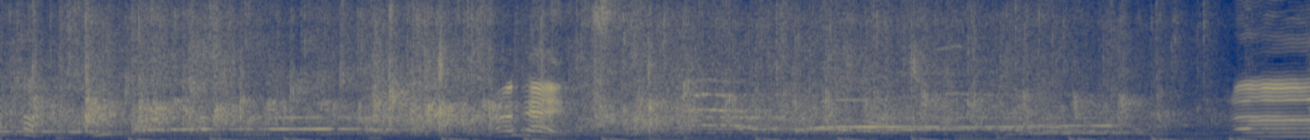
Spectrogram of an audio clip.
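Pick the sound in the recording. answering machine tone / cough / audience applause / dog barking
audience applause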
